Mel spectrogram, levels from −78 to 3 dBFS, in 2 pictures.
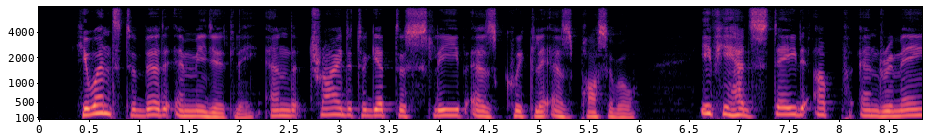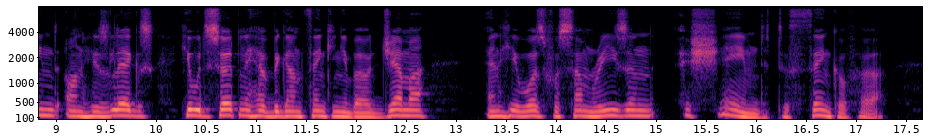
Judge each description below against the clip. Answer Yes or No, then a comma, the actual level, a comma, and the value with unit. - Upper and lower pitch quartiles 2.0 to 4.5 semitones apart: Yes, average, 4.0 semitones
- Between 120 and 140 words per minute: No, average, 150 wpm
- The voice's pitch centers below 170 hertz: Yes, medium, 140 Hz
